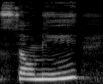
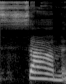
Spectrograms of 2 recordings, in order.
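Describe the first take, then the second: First: It is said as two separate syllables. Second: It is said as one single syllable. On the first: The speaker calls it wrong. "It's not so me" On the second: The speaker calls it right. "it's some"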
